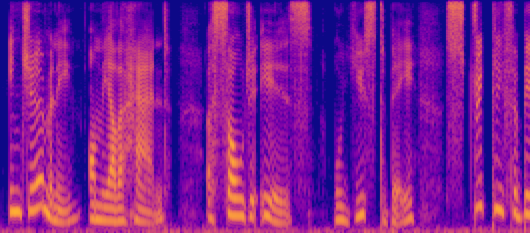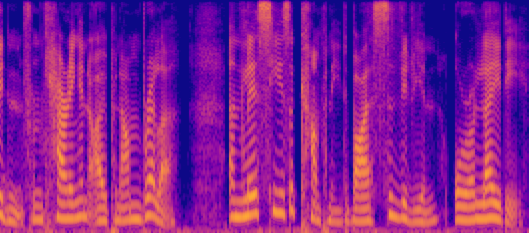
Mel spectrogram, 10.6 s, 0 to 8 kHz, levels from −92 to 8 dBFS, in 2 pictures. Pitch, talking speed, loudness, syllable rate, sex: 190 Hz, 160 wpm, -20 LUFS, 5.4 syllables/s, female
